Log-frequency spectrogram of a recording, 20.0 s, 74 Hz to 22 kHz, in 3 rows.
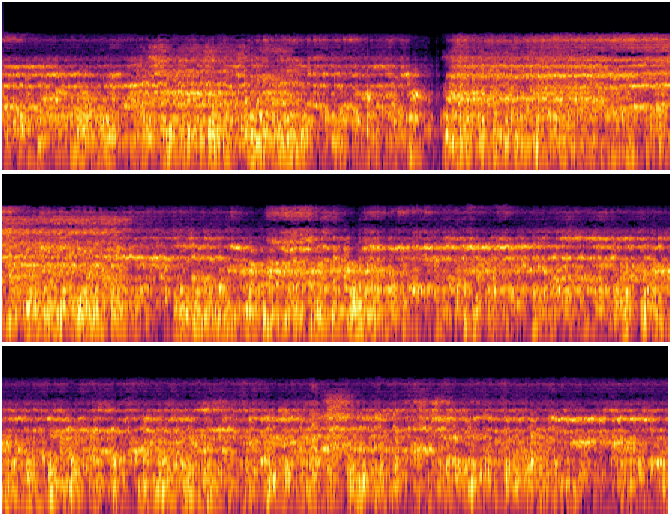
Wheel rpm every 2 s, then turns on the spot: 160, 150, 140, 160, 160, 160, 160, 160, 160, 160.
none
